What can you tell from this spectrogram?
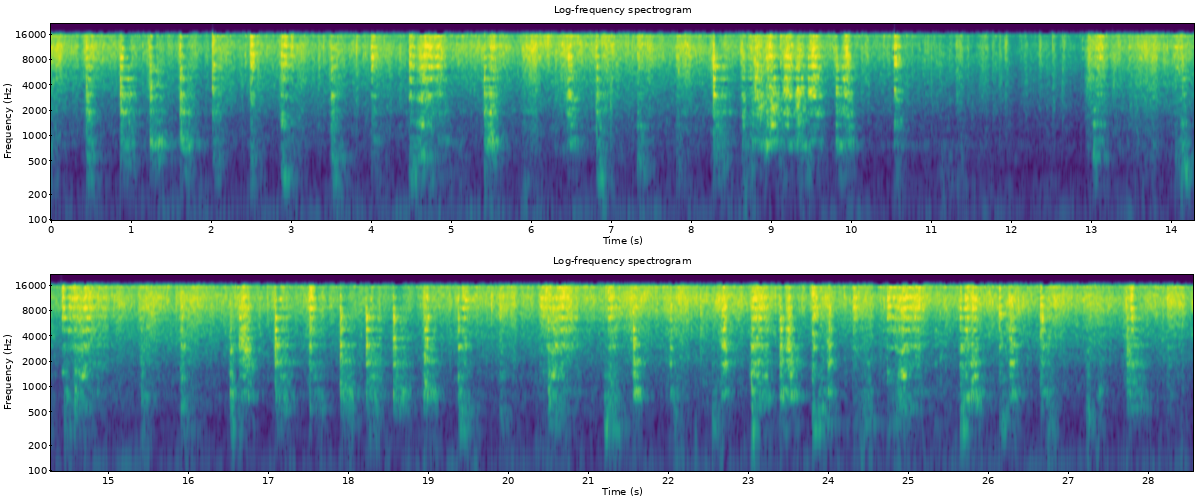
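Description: A spatula scraping and stirring cooked rice with fried carrots around a Healux pan over high heat, in quick irregular strokes with sizzling from the hot pan. The stirring eases briefly about eleven seconds in, then picks up again.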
